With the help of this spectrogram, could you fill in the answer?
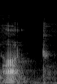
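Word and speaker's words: aunt: ए यू का आ उच्चारण दो शब्दों में होता है। एक है एल ए यू जी H laugh और दूसरा है ए यू एन टी आंट। इसे लॉफ या ऑट नहीं कहेंगे। ए यू का ए उच्चारण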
